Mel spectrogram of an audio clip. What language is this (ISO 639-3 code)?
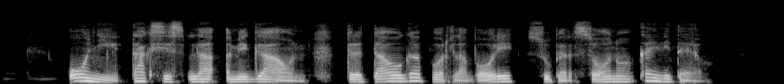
epo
